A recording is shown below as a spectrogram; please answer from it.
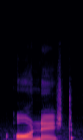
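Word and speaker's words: honest: एन ऑनेस्ट इसलिए एन लगेगा क्योंकि ऑनेस्ट ओ का प्रोनाउंसिएशन हो रहा है, लेकिन स्पेलिंग एच से है, लेकिन प्रोनाउंसिएशन ओ से निकल ऑनेस्ट, इसलिए एन लगेगा।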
